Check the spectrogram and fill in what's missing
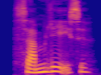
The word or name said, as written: samlæse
